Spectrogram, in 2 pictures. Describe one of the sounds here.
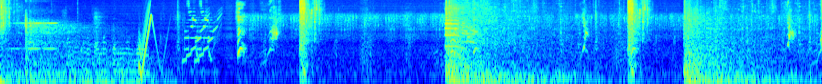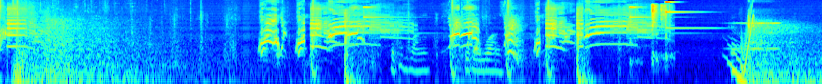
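Game sound effects of blasts and hits play in loud bursts.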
